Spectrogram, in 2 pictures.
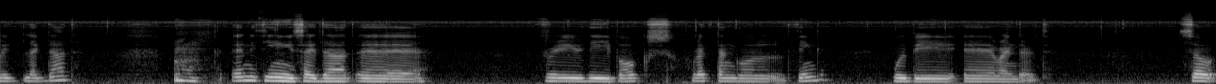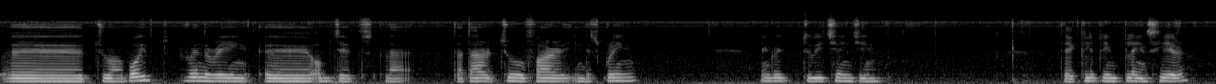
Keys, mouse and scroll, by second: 0.7 w, 2.2 s, 2.8 w, 3.8 a, 5.7 s, 6.1 d, 6.9 s, 9.0 w, 9.5 d, 10.4 a, 12.4-15.2 right drag, 13.4-14.3 typing, 20.7 click.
